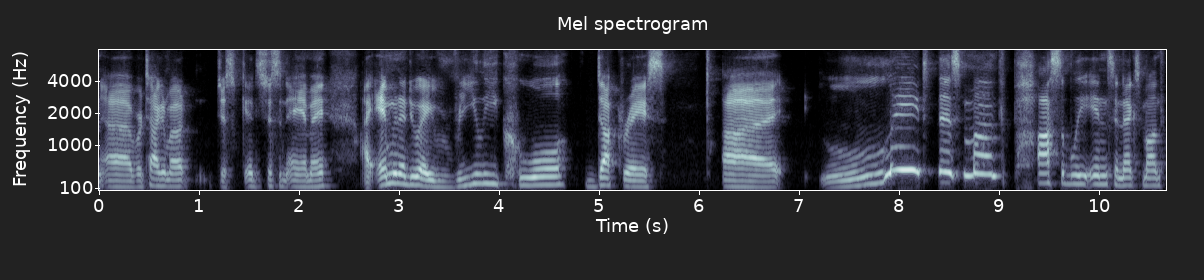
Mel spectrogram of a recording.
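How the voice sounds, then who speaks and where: A man with an American accent, hoarse from illness, chatting casually and upbeat as the host of a livestream Q&A, with lots of fillers. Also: a little high, fairly bright tone. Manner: rambling, filler-heavy, upbeat. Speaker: author hosting a livestream Q&A.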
